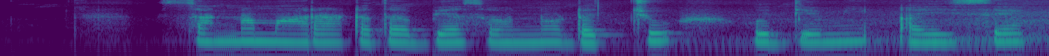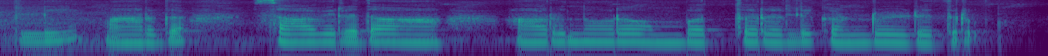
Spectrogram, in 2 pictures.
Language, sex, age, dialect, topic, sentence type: Kannada, female, 18-24, Mysore Kannada, banking, statement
